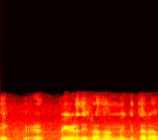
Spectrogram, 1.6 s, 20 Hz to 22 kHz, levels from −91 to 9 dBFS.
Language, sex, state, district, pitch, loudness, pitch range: Hindi, male, Chhattisgarh, Bastar, 110 Hz, -18 LUFS, 110-115 Hz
